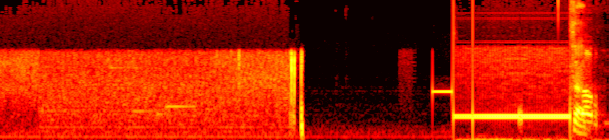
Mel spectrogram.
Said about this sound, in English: I wanted you to say, "God save the Queen," and then hang up the phone, okay? Say, "God save the Queen," and hang up.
